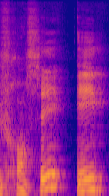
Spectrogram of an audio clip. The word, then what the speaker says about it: française: D'un autre côté, la phonétique du français est très différente du chinois parce que de nombreux syllabes finales sont des demi-sons. Par exemple, française, c'est le son franc, le son c'est et un mini son z ou alors bœuf.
